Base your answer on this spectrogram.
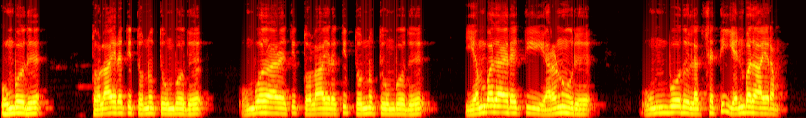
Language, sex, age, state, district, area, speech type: Tamil, male, 30-45, Tamil Nadu, Krishnagiri, urban, spontaneous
